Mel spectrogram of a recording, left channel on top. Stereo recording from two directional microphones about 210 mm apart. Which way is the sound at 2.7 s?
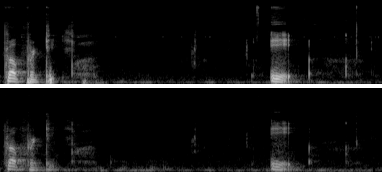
55° left (ahead or behind).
